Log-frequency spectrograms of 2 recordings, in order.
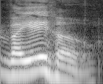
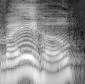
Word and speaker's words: Vallejo: Rhodes prosecutors charged Edward Vallejo v-a-l-l-e-j-o I'm giving it the S Spanglish pronunciation uh himself 63 of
